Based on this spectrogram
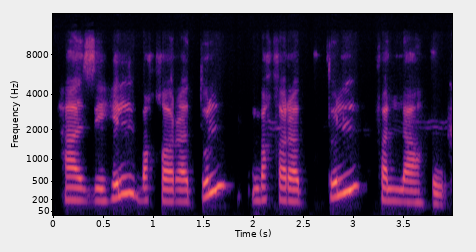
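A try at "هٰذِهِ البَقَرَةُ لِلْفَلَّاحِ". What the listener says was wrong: इसको नहीं जोड़ना, ये अलग है। हाजी हिल बकरतु अलग है, ये मुब्तदा है, उसको जोड़ने की नहीं है। उसके खबर के साथ जोड़ने की जरूरत नहीं है।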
